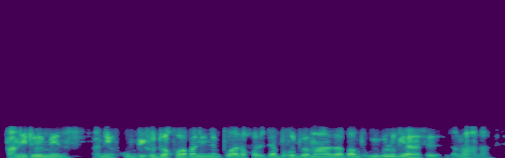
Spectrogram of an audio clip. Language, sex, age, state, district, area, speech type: Assamese, male, 30-45, Assam, Sivasagar, rural, conversation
